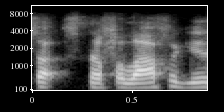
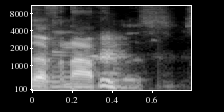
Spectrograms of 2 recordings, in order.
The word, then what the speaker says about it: Stephanopoulos: What's my man, George Snuffleupagus? Is that how you say it? Stephanopoulos.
